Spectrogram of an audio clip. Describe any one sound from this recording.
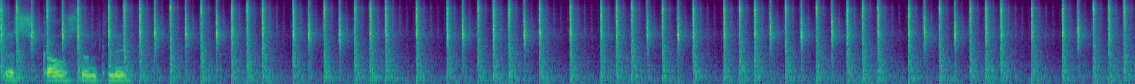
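Synthesizers play a fast, clicking electronic rhythm.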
